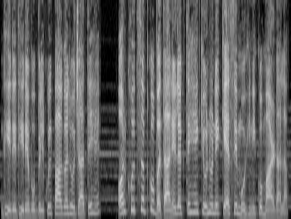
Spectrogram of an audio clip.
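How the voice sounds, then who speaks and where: A woman's voice: fairly high pitch, expressive, fairly quick, soft background music. A woman reading dramatic scripted narration for a cartoon horror story.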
